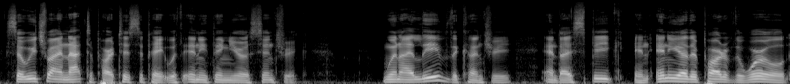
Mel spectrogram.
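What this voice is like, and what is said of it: American accent. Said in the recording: “as soon as people hear my accent, they say, oh, you're American ... an American accent”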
